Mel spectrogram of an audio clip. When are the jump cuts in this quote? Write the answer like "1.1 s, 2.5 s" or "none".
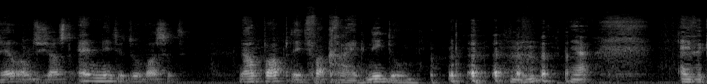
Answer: none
